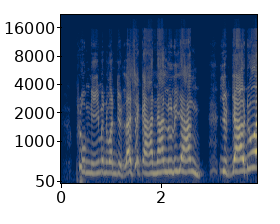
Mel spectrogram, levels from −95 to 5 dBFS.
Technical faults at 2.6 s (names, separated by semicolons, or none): none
